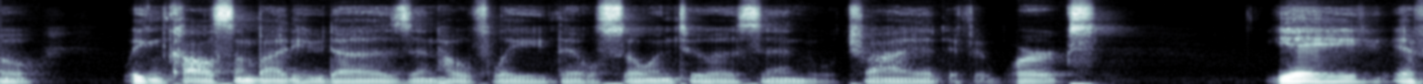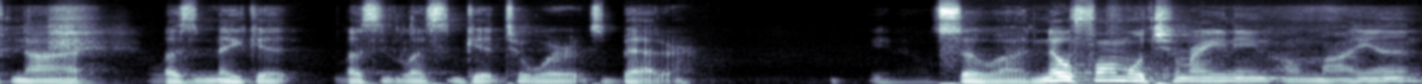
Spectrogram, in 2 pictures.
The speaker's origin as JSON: {"language": "English", "region": "North Carolina", "country": "United States", "tie": "born or raised there", "moved": "yes", "lives_now": "Sacramento, United States", "said": "So I'm from North Carolina. That's where I grew up."}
